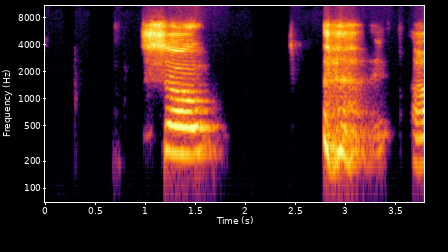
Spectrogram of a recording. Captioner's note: cough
